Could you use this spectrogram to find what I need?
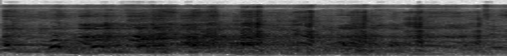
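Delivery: a sudden high laugh bursting out through tears; choked-up nervous laugh, real emotion; teary laugh. Real, not acted. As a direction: let the laugh break out as you fight back tears. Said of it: "Oh, I'm gonna cry".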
